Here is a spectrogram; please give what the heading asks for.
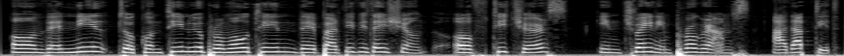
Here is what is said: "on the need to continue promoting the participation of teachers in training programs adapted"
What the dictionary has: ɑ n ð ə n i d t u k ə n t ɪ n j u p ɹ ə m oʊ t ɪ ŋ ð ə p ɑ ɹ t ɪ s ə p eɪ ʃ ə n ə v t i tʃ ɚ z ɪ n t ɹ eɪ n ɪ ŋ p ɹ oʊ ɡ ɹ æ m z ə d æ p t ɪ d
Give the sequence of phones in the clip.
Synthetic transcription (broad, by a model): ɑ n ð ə n i d t u k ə n t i n j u p ɹ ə m oʊ t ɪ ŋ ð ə p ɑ ɹ t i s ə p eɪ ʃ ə n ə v t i tʃ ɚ s ɪ n t ɹ eɪ n ɪ ŋ p ɹ oʊ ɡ ɹ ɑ m s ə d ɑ p t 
